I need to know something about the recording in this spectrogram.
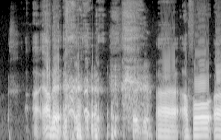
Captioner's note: laughs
